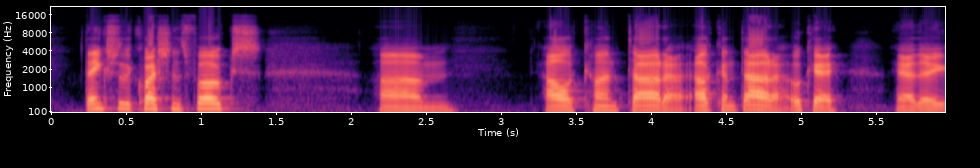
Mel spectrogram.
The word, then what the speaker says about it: Alcantara: there you go thanks for the questions folks Alcantara Elkin okay yeah there you go that's how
